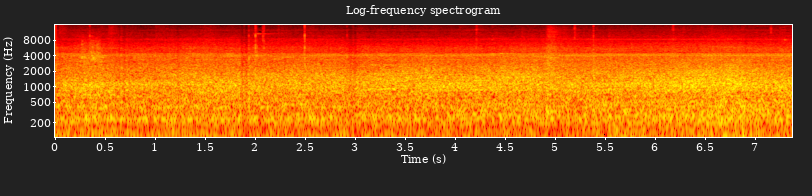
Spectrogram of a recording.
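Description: Steady rumbling train noise at a station, its level rising and falling unevenly, with no distinct horn, bell or announcement.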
